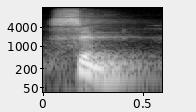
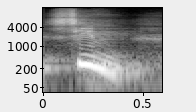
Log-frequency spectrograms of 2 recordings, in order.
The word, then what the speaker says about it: sin: Scene ሳይሆን sin. So sin is ኃጢአት. Sin. You guys don't forget this one. Sin ነው, okay? Scene ሳይሆን sin.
